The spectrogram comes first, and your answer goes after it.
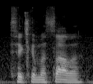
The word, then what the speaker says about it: tikka masala: Tikka masala.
